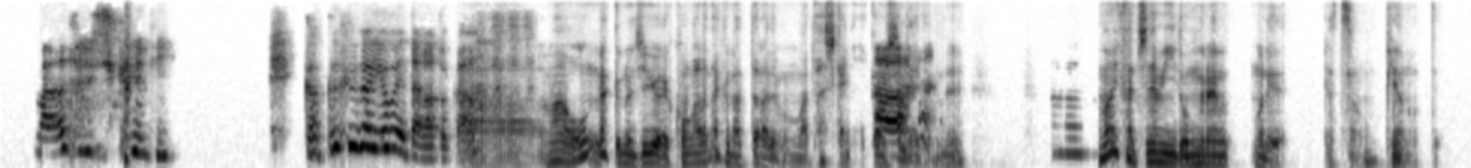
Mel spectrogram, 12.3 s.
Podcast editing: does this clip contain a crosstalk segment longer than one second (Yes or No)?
No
